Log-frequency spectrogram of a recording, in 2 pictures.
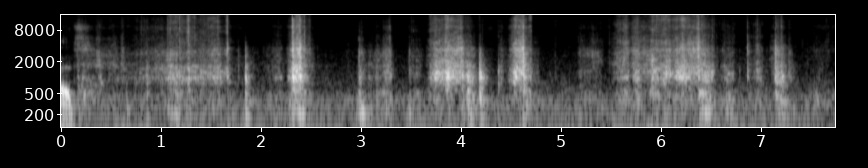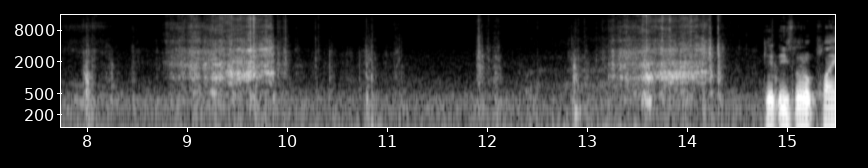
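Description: Fine sandpaper rubs against thin wood.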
